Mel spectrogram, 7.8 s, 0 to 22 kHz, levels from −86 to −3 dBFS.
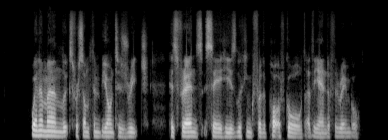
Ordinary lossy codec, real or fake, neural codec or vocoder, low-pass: AAC, 48 kbps; fake; autoencoder, 48 kHz, 32 numbers a frame, DAC-VAE, trained on Japanese speech; 19.8 kHz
